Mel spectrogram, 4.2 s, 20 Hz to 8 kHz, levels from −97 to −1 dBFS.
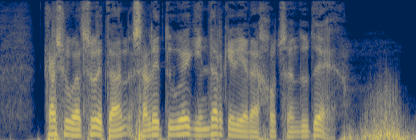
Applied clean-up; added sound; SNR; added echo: none; none; none; none.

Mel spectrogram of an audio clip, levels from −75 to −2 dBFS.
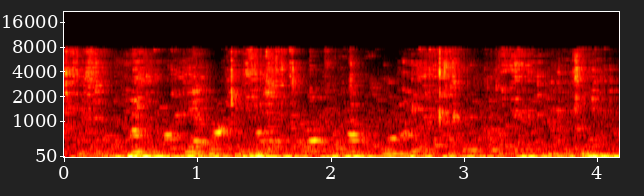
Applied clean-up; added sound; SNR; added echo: classical method WPE with log-MMSE.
